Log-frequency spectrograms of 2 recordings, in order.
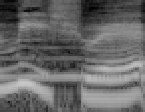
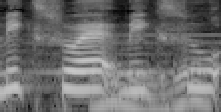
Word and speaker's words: Mixue: Jaja misuwe Oh ya cara bacanya Miss we bukan mixe atau apalah Inget ya Mike sekarang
